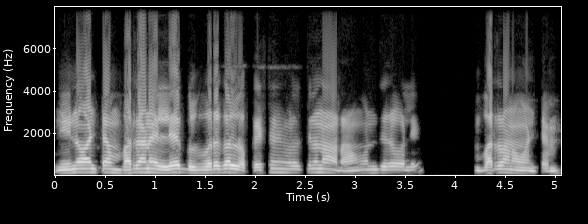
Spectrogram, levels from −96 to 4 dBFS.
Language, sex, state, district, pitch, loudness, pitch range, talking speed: Kannada, male, Karnataka, Gulbarga, 145 Hz, -15 LUFS, 135-160 Hz, 190 wpm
